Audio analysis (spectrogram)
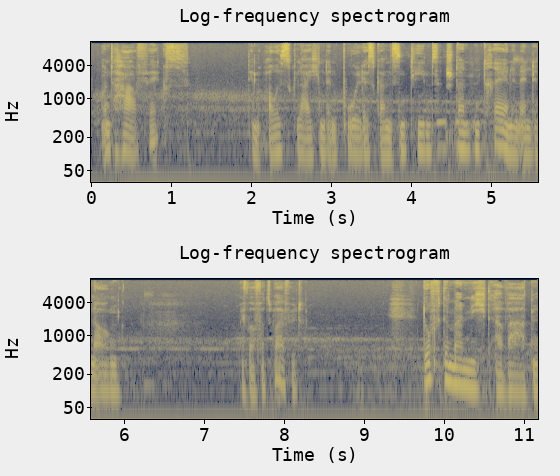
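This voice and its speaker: An actress playing a restrained space expedition coordinator who narrates in a composed, formal way in a radio drama. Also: female voice, extremely low pitch, background noise. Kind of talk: scripted first-person radio drama narration.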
